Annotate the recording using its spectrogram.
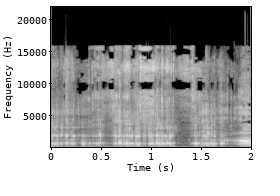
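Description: Slurping through a straw at the bottom of a nearly empty cup of smoothie, air and liquid gurgling up the straw in a few pulls with short breaks between them.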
